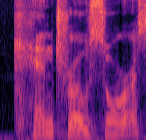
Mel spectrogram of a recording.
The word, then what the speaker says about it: Kentrosaurus: can't do this but Kentrosaurus is spoken with a hard K while centrosaurus is pronounced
